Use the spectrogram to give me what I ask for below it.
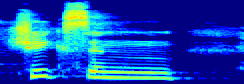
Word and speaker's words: Csikszentmihalyi: It's pronounced Csikszentmihalyi. It's spelled Csikszentmihalyi.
